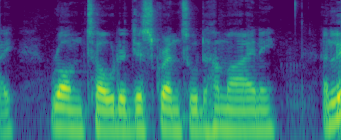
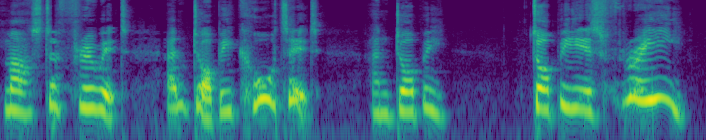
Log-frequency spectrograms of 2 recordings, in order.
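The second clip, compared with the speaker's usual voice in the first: overjoyed elf; 9 semitones higher than usual. A narrator's reading. Dobby realising before Malfoy that he is free, overjoyed. Elf rejoices at being freed.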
